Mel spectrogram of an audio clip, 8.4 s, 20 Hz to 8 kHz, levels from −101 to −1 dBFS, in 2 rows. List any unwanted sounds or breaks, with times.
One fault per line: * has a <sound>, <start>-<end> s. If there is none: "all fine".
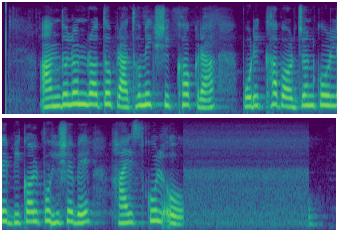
all fine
